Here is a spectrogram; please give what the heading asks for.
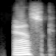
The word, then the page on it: ask: American English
